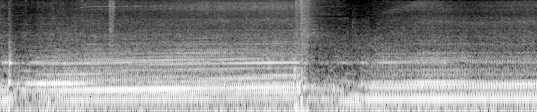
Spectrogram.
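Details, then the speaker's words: Subaru WRX driven under throttle: steady low drone with a brief sag and stumble before it picks back up; engine hesitation under load. "I don't know if you can tell, but it's just like dogging. It's dogging."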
